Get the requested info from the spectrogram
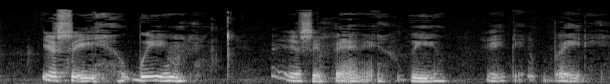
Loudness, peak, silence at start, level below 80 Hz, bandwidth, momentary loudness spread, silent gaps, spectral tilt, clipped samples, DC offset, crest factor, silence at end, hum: -18 LUFS; -4 dBFS; 0.4 s; -50 dBFS; 14 kHz; 14 LU; none; -5.5 dB/octave; under 0.1%; under 0.1%; 16 dB; 0.05 s; none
